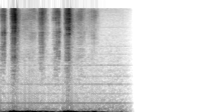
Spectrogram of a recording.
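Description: A plastic bottle of Grill Mates seasoning shaken like a shaker, the grains rattling in quick even strokes about four or five times a second, then cutting off abruptly to silence just over a second in.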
